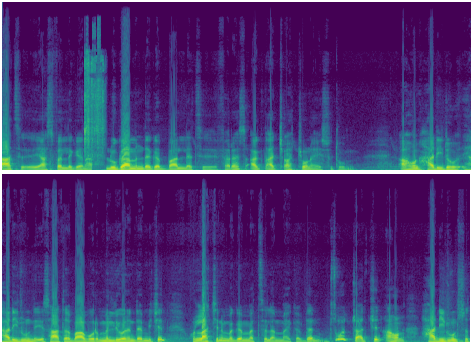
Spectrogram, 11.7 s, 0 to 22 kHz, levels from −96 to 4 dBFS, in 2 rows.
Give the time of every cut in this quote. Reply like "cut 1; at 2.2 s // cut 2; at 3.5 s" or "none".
cut 1; at 1.1 s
